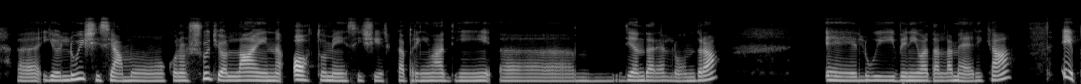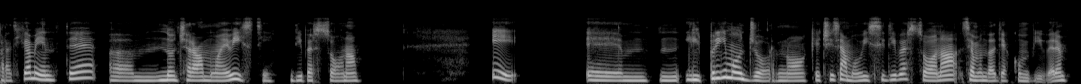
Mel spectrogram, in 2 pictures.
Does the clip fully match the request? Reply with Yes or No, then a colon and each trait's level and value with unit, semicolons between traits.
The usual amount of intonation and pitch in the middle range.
No: narrow, 2.3 semitones; medium, 180 Hz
